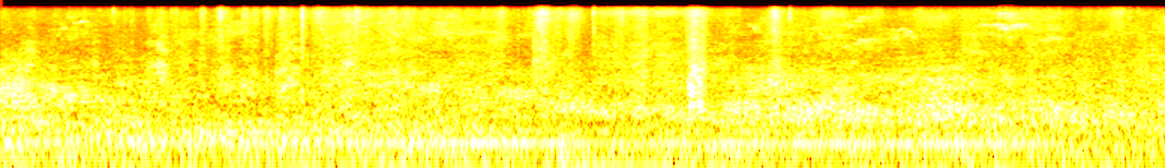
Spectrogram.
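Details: Whining from a husky or husky cross red cattle dog at play over a red ball; a steady low tonal whine runs through most of the stretch, broken by short sharp clicks and rustling noises.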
